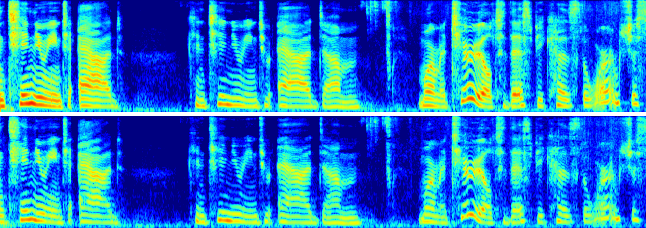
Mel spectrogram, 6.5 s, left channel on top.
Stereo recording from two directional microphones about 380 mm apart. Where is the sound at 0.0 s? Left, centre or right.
Left.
